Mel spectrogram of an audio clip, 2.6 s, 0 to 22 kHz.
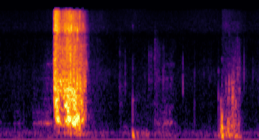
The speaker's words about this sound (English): Woo. That was an aggressive final sip of the day. As a matter of fact, I'm going to go chase that with a little agua frescas, okay? That was 2 more ounces than I thought I was going to get right there.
